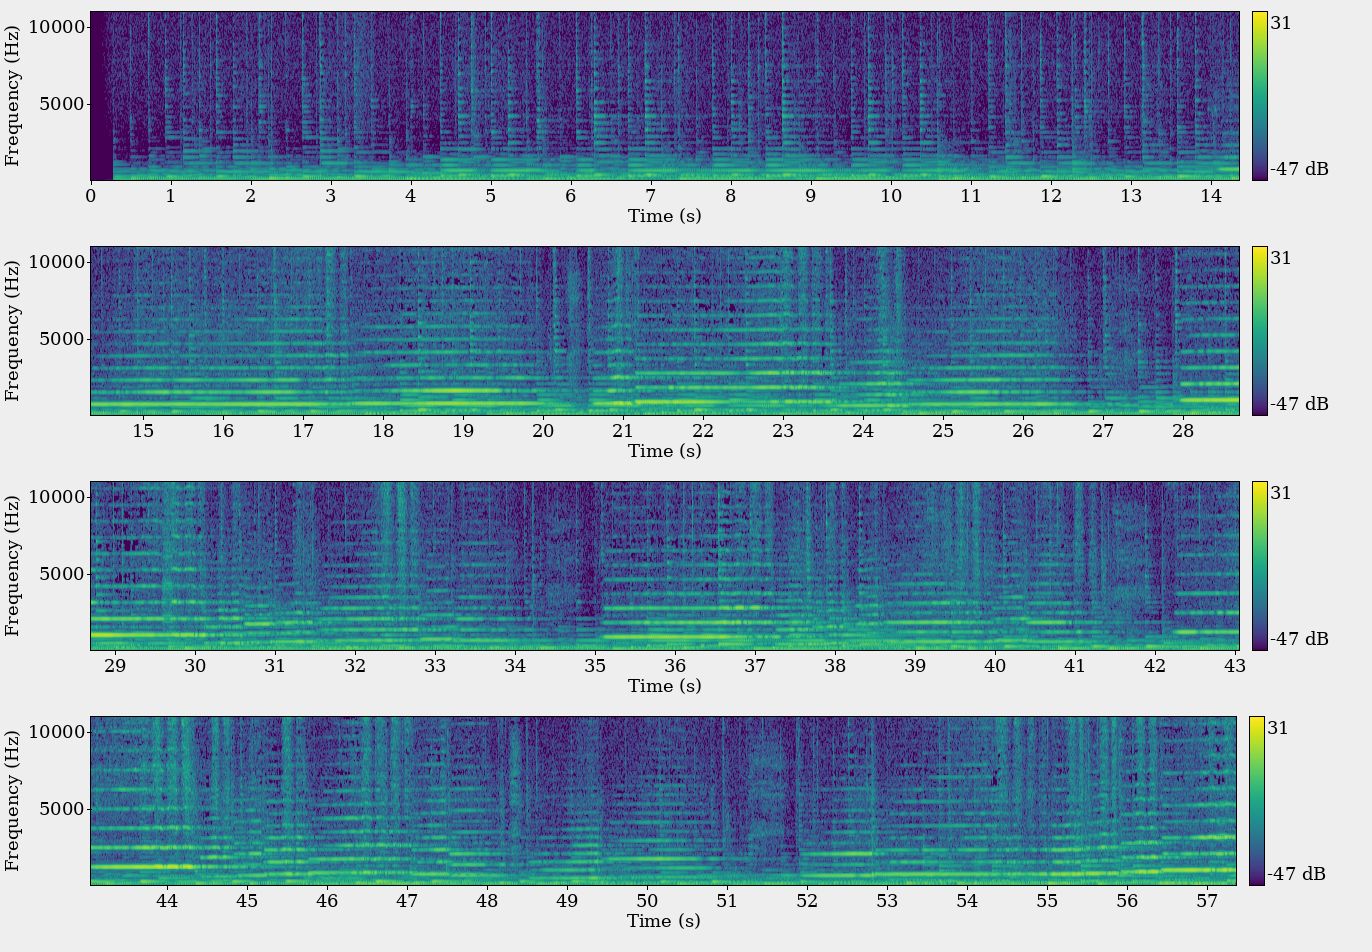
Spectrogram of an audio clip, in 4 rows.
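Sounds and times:
harp: 0.2s - 57.3s
flute: 1.3s - 57.3s.

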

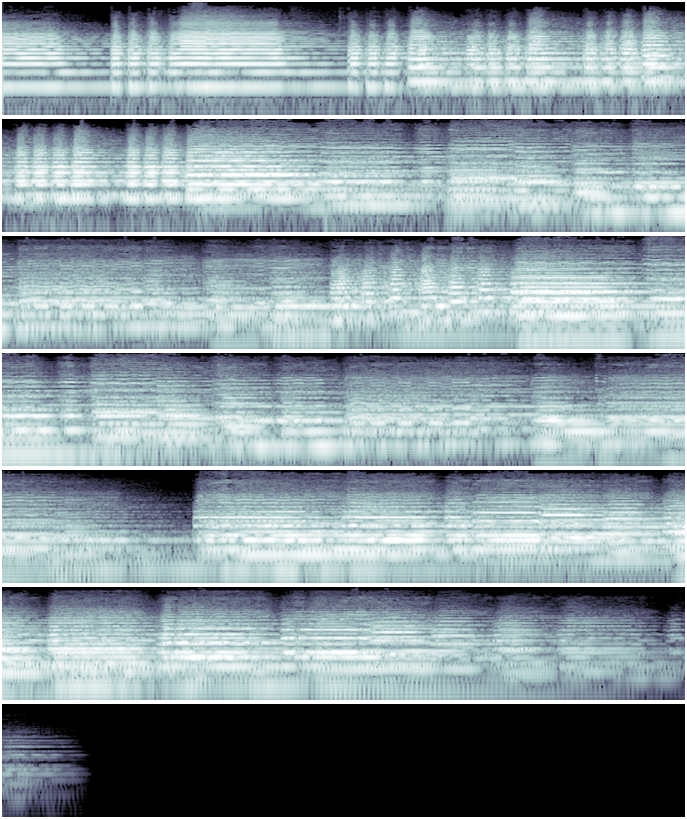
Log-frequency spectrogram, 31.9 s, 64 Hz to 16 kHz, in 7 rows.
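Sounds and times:
string quartet playing a wedding march: 0.2s - 27.6s.

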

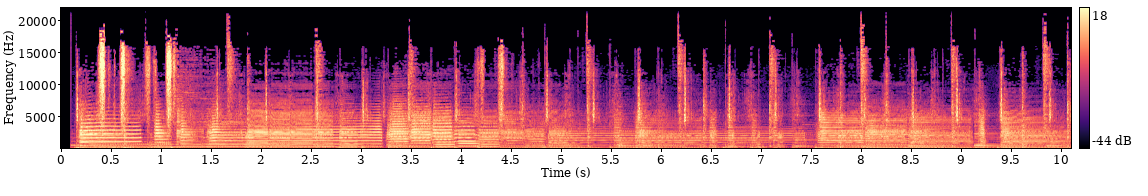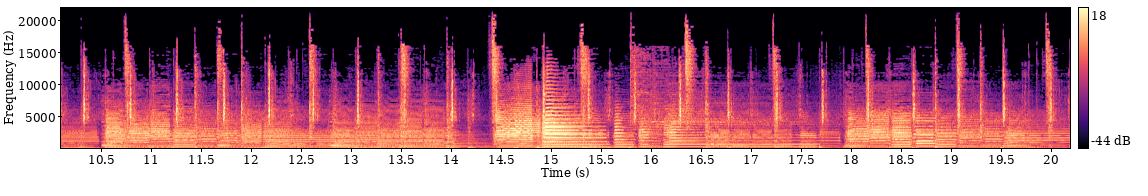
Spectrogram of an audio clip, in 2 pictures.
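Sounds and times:
swing combo playing: 0.1s - 20.1s.

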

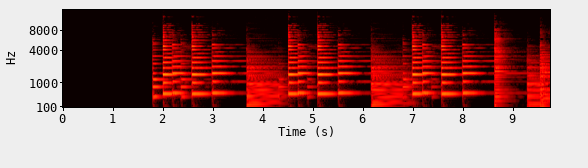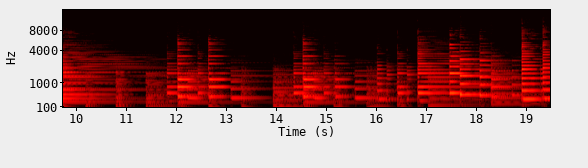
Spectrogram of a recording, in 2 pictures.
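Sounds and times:
blues piano: 1.8s - 19.4s.

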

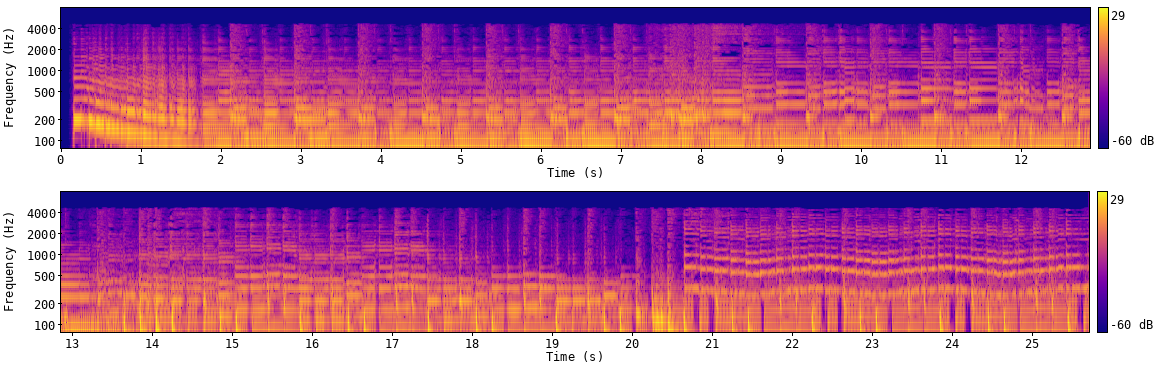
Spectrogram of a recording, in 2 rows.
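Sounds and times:
surf guitar instrumental: 0.1s - 25.7s.

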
